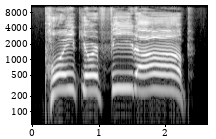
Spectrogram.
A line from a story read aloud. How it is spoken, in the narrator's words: yells Frank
